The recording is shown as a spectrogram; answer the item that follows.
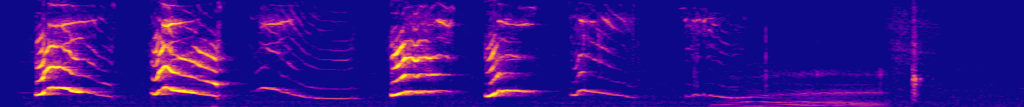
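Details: A dog crying in high, squeaky whimpers: about six sharp whines that each slide down in pitch, coming in pairs, then a longer wavering whine that rises and falls before fading out.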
